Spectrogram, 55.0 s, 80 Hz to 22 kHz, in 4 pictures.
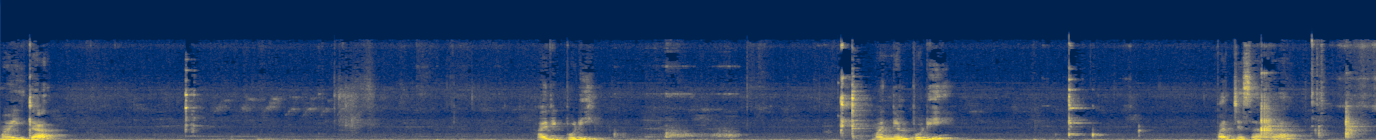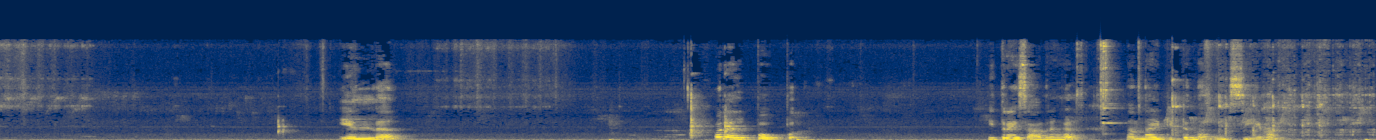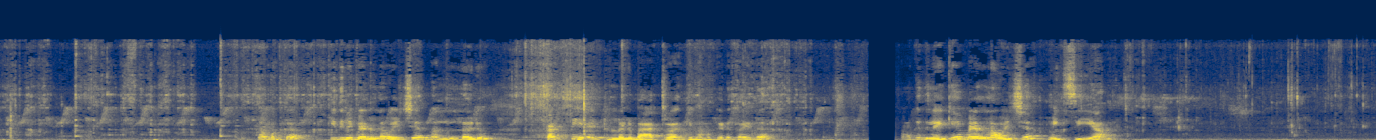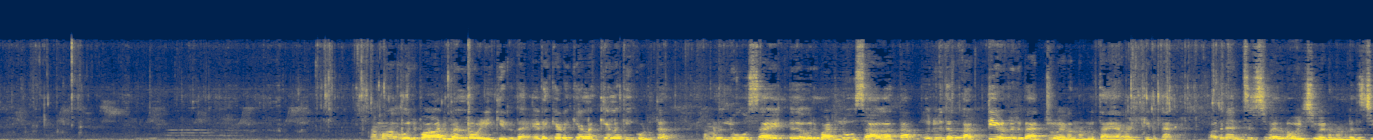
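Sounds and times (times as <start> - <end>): whisk stirring flour: 25.8 - 36.2, 38.8 - 46.0, 52.3 - 53.8.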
